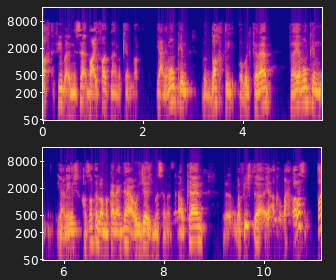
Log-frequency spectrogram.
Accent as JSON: {"language": "Arabic", "country": "Egypt", "said": "يعني مش ولو رجعوا حاليا في عندنا في مصر مش هيبطل"}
